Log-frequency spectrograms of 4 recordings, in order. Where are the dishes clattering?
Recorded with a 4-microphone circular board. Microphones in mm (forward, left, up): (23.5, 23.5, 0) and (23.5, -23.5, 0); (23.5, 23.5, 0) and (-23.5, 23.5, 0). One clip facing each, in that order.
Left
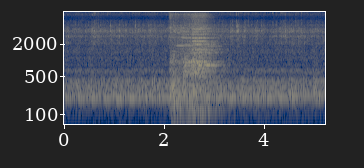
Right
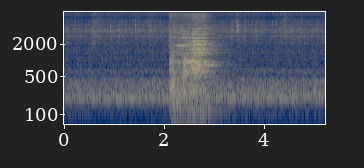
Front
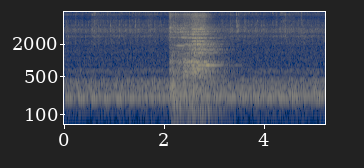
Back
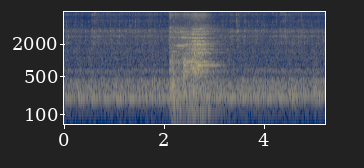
125° right, 1.5 m.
